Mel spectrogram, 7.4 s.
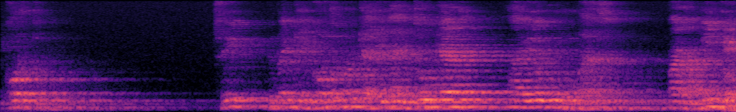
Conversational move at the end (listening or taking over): taking over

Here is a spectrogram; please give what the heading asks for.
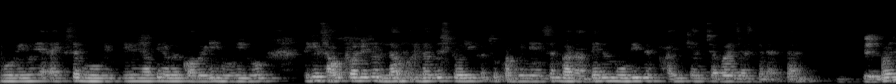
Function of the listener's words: taking over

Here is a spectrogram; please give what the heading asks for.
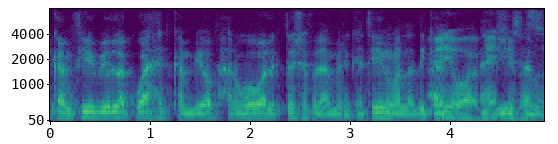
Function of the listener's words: taking over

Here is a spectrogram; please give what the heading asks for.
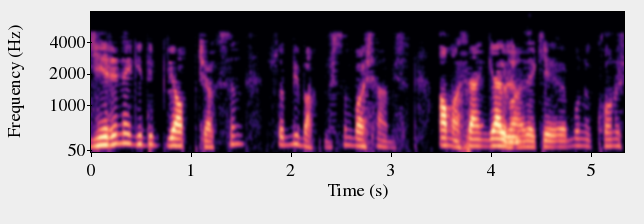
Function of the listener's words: listening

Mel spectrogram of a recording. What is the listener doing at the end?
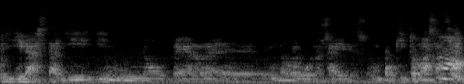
taking over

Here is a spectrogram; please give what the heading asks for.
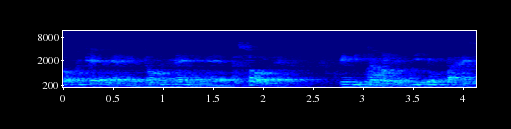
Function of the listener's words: listening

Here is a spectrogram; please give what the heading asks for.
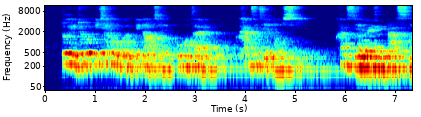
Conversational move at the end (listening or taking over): listening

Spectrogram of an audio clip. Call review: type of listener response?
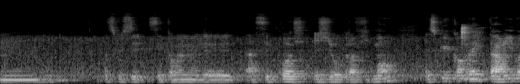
listening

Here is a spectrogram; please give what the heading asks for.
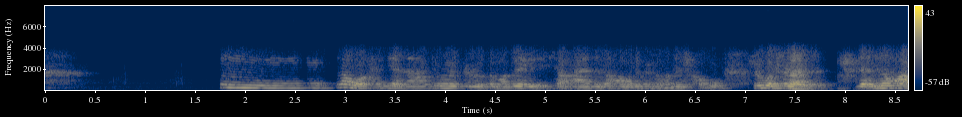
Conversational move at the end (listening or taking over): listening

